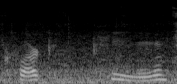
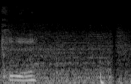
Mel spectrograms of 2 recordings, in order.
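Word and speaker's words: Clarke Quay: thought by the way I'm probably going to continue to accidentally say it wrong so go ahead and take a shot or a sip of whatever it is you are drinking every time I say Quay instead of key it appears I stumbled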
